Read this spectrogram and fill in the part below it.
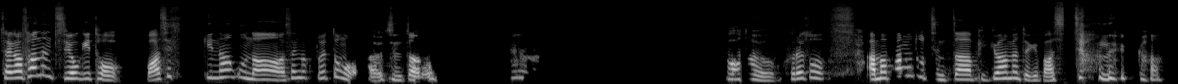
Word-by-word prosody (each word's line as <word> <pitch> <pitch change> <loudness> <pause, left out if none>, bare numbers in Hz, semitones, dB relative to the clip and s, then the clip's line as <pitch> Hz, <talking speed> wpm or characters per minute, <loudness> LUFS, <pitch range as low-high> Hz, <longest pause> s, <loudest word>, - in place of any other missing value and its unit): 제가 300 +1 +6
사는 395 +2 +2
지역이 275 -2 +1
더 210 -6 0 0.2
맛있긴 315 -4 -1
하구나 240 - +2
생각도 300 +1 -6
했던 305 +1 -5
것 255 - +1
같아요. 170 0 -3
진짜로. 215 +2 +1 2.9
맞아요. 235 -8 -3
그래서 275 +1 -2 0.4
아마 250 +4 +7
빵도 380 +2 -1
진짜 225 -1 +2
비교하면 270 +6 +1
되게 205 -4 -4
맛있지 185 - -2 0.2
않을까? 265 -5 -4
265 Hz, 255 characters per minute, -24 LUFS, 225-305 Hz, 2.9 s, 아마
